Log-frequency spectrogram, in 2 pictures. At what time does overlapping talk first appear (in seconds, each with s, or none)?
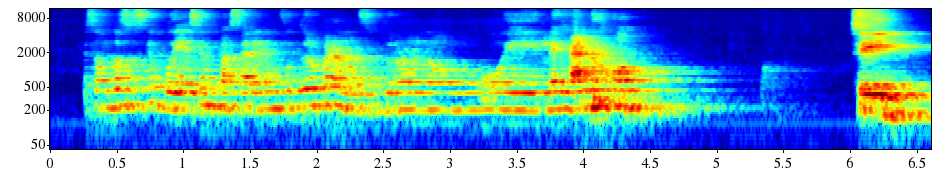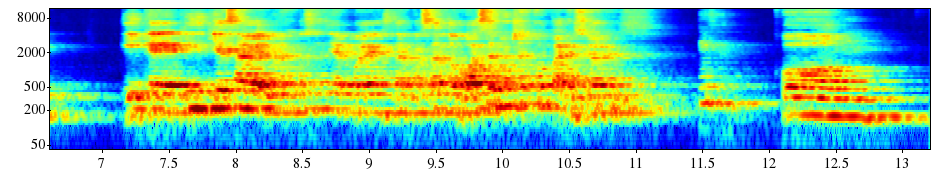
none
